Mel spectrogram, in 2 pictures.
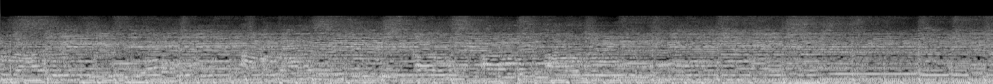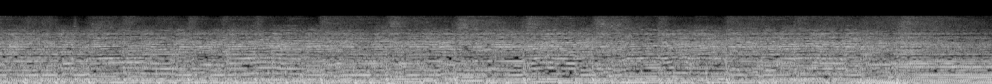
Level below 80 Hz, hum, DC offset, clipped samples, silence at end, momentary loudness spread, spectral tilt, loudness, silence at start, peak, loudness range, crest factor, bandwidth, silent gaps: -22 dBFS; none; under 0.1%; under 0.1%; 0 s; 2 LU; -5.5 dB/octave; -14 LUFS; 0 s; 0 dBFS; 1 LU; 12 dB; 10.5 kHz; none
